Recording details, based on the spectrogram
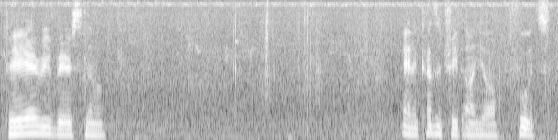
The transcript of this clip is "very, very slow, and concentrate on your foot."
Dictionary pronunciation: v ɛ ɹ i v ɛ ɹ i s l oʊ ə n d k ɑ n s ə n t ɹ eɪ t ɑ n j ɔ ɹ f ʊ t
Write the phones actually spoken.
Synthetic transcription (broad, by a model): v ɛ ɹ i v ɛ ɹ i s n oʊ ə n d k ɑ n s ə n t ɹ eɪ t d n j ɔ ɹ f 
